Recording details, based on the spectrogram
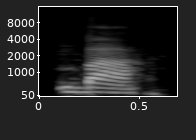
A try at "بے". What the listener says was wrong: ٹھیک ہے۔ اچھا، عربی میں ہم با کہیں گے، اردو میں ہم بے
